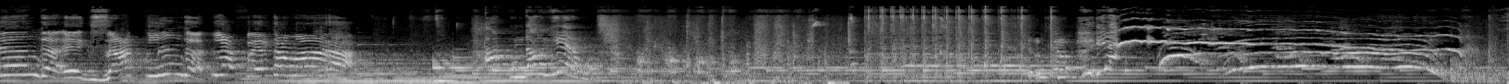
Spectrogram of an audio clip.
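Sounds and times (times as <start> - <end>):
background music: 0.0 - 15.0
prize wheel clicking: 8.6 - 10.6
girl screaming excitedly: 11.0 - 14.7.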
